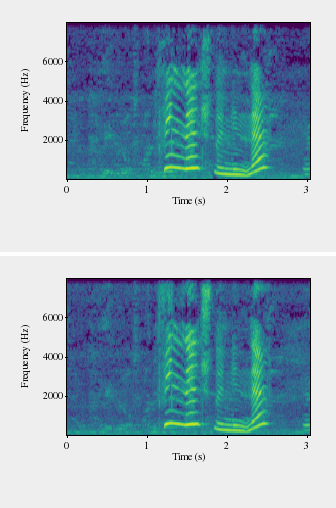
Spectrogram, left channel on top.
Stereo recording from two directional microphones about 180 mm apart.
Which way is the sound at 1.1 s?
5° right (ahead or behind).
